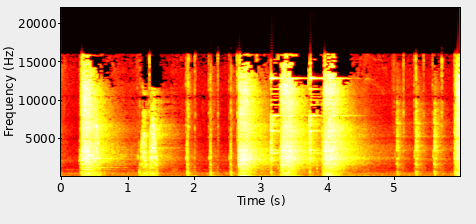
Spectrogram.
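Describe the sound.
A voice imitates a boat engine with buzzy, sputtering mouth noises: a low droning hum broken into irregular bursts and pops, fairly loud, with no speech.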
